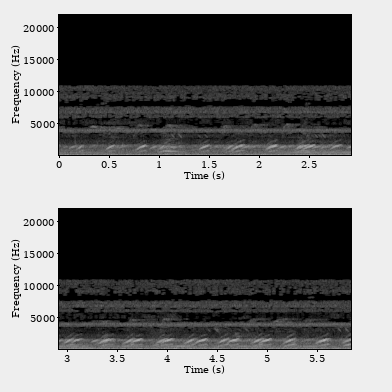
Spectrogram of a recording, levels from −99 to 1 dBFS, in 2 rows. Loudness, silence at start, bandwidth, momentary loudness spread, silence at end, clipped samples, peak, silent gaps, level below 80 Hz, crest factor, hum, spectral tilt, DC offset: -42 LUFS; 0 s; 11.5 kHz; 6 LU; 0 s; under 0.1%; -26 dBFS; none; -54 dBFS; 16 dB; none; -4.5 dB/octave; under 0.1%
